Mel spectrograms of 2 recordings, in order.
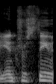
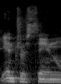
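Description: First: The word sounds warm and enthusiastic. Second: The word sounds dismissive and disdainful. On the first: The film was engaging and enjoyable. "in a positive light" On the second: The film was dull or disliked. "not like interesting, like, oh, showing my disdain for it"

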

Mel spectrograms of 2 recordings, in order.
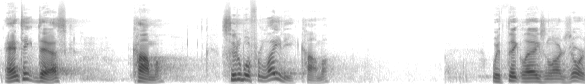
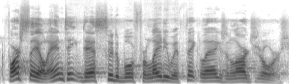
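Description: First: It is read with breaks after desk and lady. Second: It is read straight through without pauses.

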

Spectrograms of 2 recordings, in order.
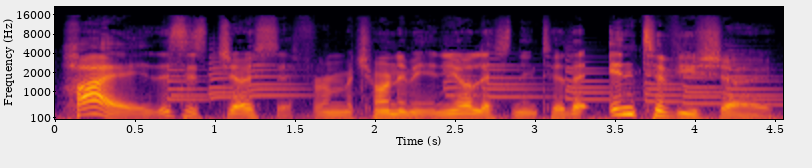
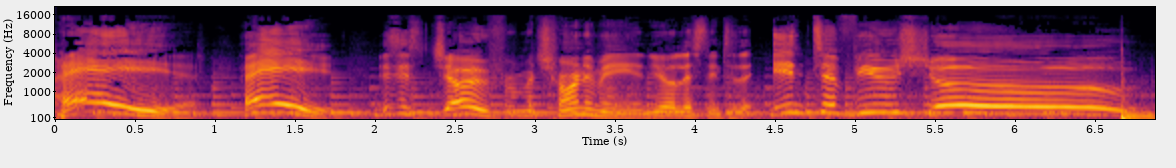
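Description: First: It is said in a calm, plain way. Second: It is said with loud, punchy energy.

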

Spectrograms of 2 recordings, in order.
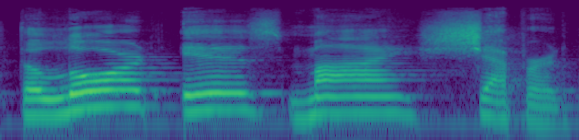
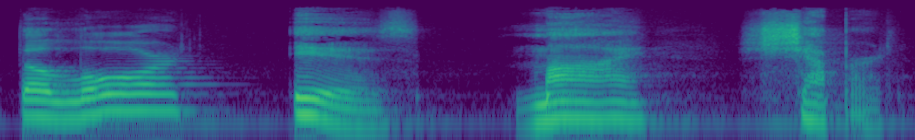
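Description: First: It is said at a normal pace. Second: It is said a little more slowly.

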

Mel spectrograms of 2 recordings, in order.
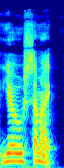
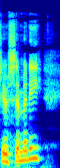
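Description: First: The word has an altered pronunciation. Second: The word has its usual pronunciation. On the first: The speaker calls it wrong. "he pronounced it Yo-semite" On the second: The speaker calls it right. "but he mispronounced Yosemite"

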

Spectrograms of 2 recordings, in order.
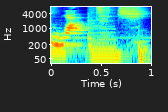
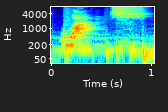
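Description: First: The t sound is pronounced. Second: The t sound is silent. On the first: The speaker calls it wrong. "Não se diz watch" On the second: The speaker calls it right. "O T também é mudo na palavra watch"

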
